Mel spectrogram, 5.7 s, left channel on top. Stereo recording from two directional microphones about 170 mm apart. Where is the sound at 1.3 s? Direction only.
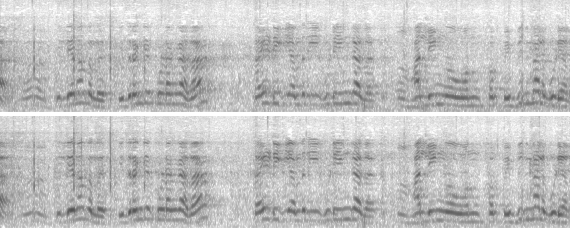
65° left (ahead or behind).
